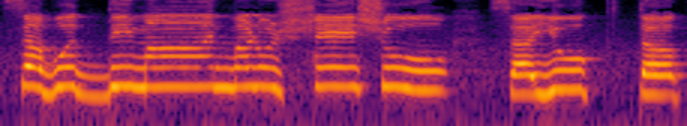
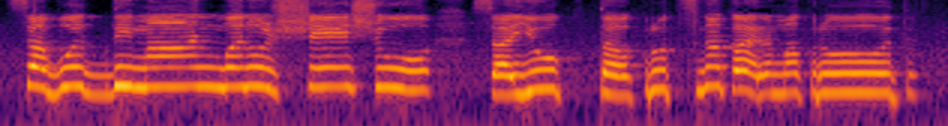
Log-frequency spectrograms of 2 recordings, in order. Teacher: इथे युक्तच्या नंतरचा जो विसर्ग आहे तो पण अर्धाच बोलायचा आहे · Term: अर्धा हाफ विसर्ग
